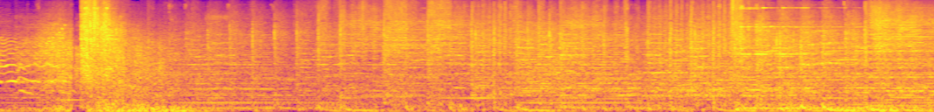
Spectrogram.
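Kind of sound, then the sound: sound effect, explosion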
